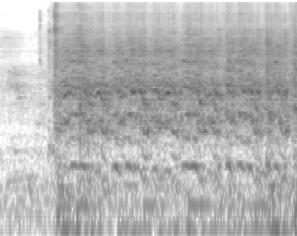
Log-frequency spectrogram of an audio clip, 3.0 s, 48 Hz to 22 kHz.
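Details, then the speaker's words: Ford 6.0 diesel crank no start: steady cranking with rapid injector clatter, never catches; ICP nears 2,000 while cranking, IPR stays at 50%, sync present, main power doesn't drop; cause unknown. "I check sync main power IPR and I'm the ICP and IPR and try to crank it as you can see you hear the clatter and all the injectors another victim is running"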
